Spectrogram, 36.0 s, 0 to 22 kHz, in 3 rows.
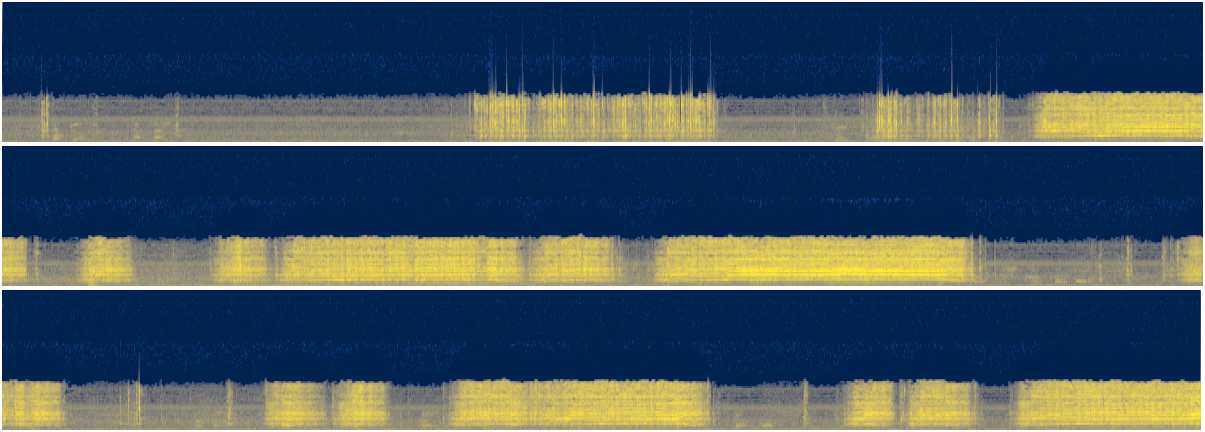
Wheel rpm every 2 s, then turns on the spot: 0, 0, 10, 10, 10, 100, 40, 70, 100, 100, 130, 10, 30, 30, 90, 70, 40, 120.
4-10 12-14 24-26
